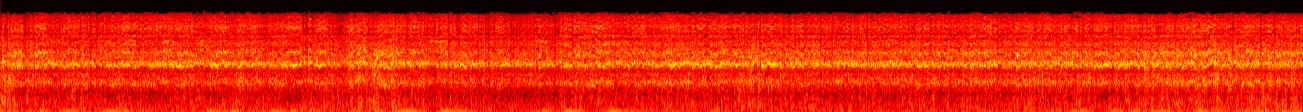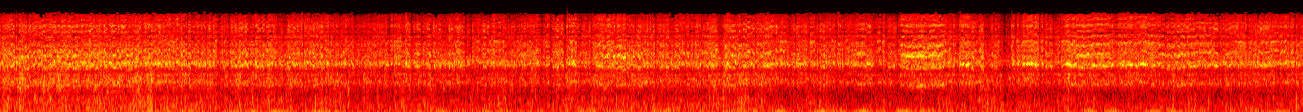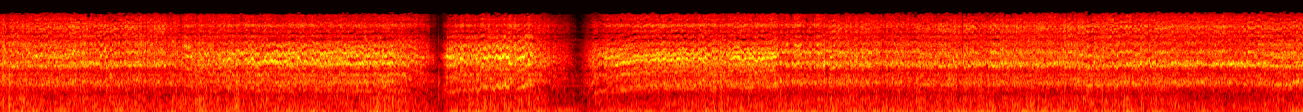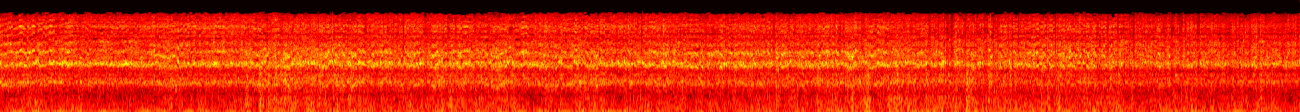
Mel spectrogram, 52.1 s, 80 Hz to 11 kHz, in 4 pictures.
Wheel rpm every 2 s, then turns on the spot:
230, 230, 230, 230, 230, 230, 230, 230, 240, 230, 230, 230, 230, 230, 200, 110, 160, 230, 230, 230, 230, 230, 230, 230, 230, 220.
none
